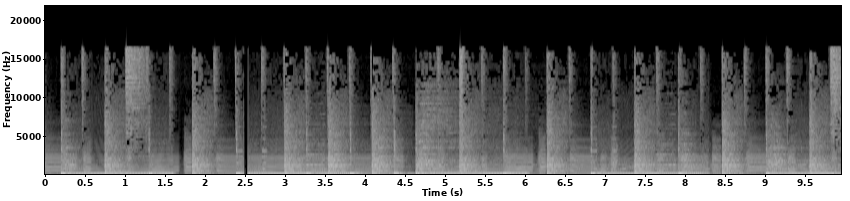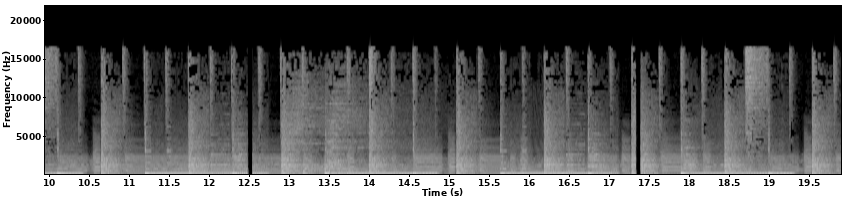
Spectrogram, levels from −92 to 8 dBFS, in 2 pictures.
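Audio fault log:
2.48–2.53 s, 12.48–12.54 s, 17.33–17.39 s, gap at a join of encoded pieces: the sound drops into silence for 56, 65 and 68 ms with smeared edges, then resumes where it stopped. Separately encoded pieces were joined with their encoder start delay and end padding left in.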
